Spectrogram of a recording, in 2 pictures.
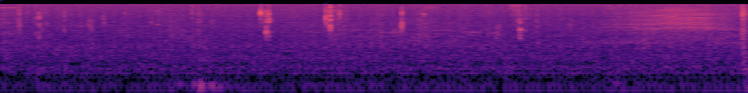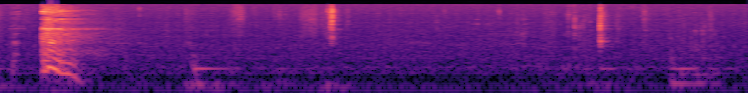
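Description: Eating sounds: quiet chewing with scattered light clicks. About six seconds in comes one short, loud sound that drops quickly in pitch.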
